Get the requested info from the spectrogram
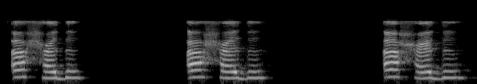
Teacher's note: अगर हम अहद क्या के ठहरेंगे तो फिर दाल को साकिन कर देंगे और दाल पर कलकला होगा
